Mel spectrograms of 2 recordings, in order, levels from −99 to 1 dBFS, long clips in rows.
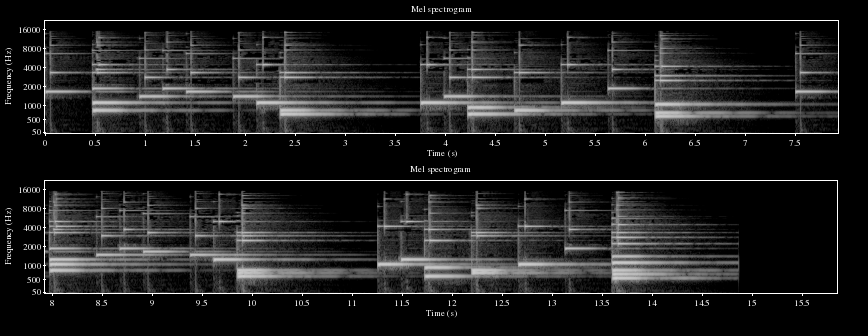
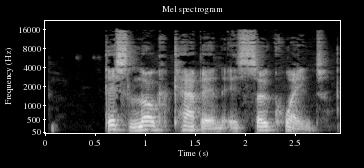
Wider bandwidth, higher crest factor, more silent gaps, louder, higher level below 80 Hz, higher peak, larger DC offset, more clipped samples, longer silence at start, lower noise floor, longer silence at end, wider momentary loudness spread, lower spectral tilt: about the same, 16 kHz vs 16.5 kHz; first, 22 dB vs 16 dB; neither; second, -22 LUFS vs -17 LUFS; second, -80 dBFS vs -58 dBFS; about the same, -4 dBFS vs -2 dBFS; neither; neither; second, 0 s vs 0.6 s; second, -54 dBFS vs -66 dBFS; first, 1.35 s vs 0.15 s; first, 12 LU vs 7 LU; second, 3.5 dB/octave vs -3.5 dB/octave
